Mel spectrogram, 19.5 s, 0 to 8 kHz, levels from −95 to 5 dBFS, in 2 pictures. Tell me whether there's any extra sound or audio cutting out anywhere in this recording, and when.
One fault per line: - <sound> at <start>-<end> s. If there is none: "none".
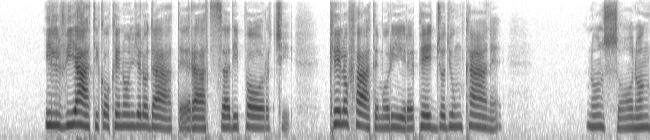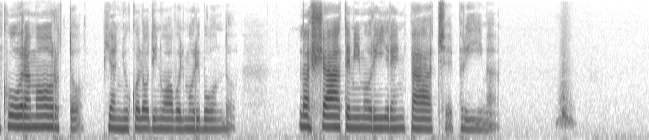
- whoosh at 18.1-18.4 s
